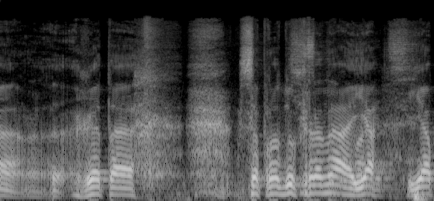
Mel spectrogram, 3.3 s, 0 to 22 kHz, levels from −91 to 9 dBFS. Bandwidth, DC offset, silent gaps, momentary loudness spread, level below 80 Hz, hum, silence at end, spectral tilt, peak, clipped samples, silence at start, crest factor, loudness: 15.5 kHz; under 0.1%; none; 11 LU; -40 dBFS; none; 0 s; -5.5 dB/octave; -4 dBFS; under 0.1%; 0 s; 14 dB; -20 LUFS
